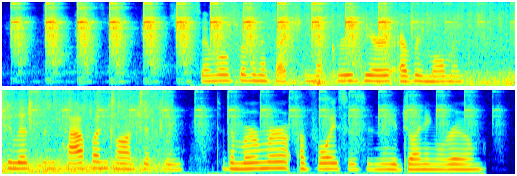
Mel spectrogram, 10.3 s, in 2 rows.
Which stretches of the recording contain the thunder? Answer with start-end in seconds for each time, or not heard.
2.1-6.8.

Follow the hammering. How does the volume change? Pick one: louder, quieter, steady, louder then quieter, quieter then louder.
quieter.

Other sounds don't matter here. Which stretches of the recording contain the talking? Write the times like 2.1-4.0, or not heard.
1.9-10.2.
